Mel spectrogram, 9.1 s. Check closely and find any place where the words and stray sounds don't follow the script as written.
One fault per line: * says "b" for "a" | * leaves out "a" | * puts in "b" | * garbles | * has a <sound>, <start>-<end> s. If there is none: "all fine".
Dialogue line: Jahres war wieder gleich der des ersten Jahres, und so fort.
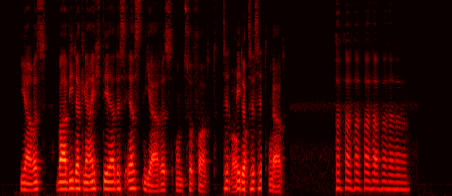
* garbles
* has a laugh, 6.7-8.2 s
